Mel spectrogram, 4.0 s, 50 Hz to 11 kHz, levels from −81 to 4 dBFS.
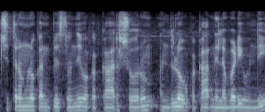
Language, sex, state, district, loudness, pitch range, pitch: Telugu, male, Andhra Pradesh, Visakhapatnam, -19 LUFS, 100-110 Hz, 105 Hz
